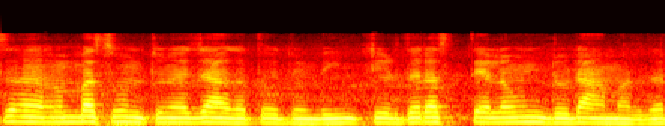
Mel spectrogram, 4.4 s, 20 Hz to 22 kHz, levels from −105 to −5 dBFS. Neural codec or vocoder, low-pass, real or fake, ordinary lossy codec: none; 7.2 kHz; real; AAC, 32 kbps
